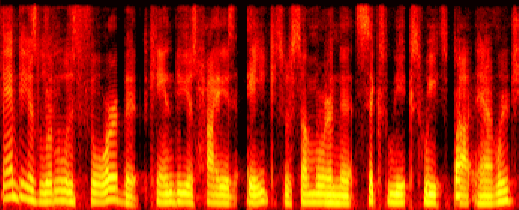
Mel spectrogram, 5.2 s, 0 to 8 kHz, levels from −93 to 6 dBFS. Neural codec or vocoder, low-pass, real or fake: codec, 16 kHz in and 24 kHz out, 0.6 kbps, FireRedTTS-2 codec; 7.2 kHz; fake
